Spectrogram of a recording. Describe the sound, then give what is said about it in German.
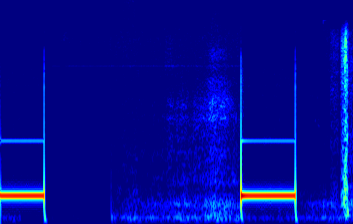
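An outgoing phone call's ringing tone sounds twice, each a steady electronic beep of about half a second, separated by a pause filled with faint low background noise and a brief click. “Klingelt.”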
